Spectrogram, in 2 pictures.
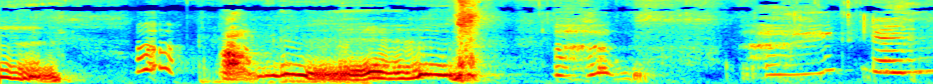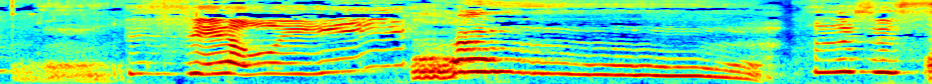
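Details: Boston Terrier howling to ask for belly rubs; a person talks over the first seconds, then the dog gives long wavering howls that rise, waver and slide downward, with short yelping breaks between them.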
